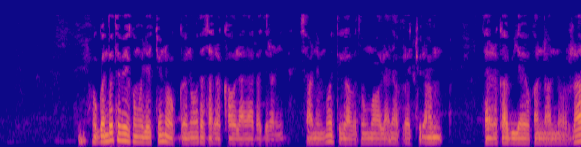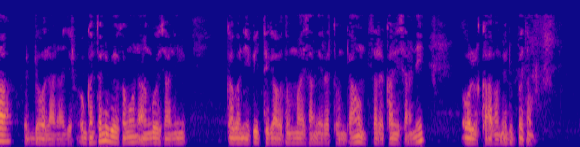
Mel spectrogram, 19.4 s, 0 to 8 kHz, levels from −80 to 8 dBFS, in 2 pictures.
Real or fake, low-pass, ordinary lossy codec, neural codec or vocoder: real; 7.2 kHz; MP3, 24 kbps; none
